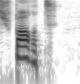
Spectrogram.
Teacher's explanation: die Lippen machen da so eine Art Trichter und dann kommt der Vokal offen raus und nicht geschlossen. · Term: offener Vokal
